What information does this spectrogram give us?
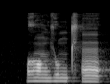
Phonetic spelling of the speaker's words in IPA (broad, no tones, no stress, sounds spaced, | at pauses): ɣ ɔ̃ ŋ ʒ u ŋ t͡ʃʼ ɛ̃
